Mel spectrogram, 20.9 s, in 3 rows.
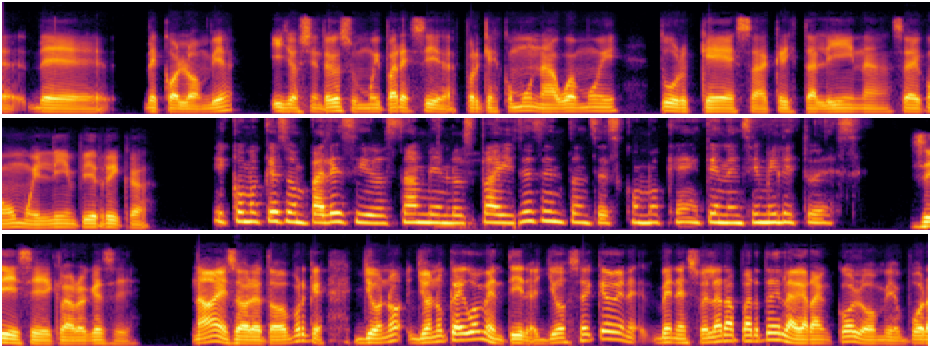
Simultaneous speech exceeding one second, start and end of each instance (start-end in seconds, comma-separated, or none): none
